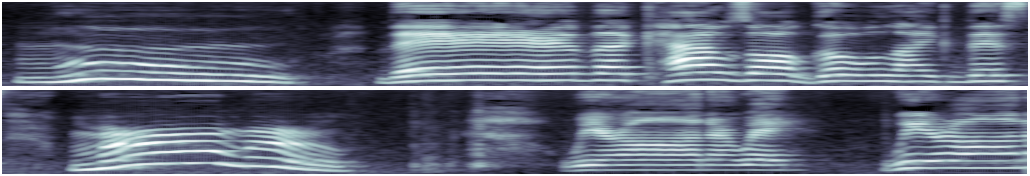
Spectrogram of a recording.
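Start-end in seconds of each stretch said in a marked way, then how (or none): 0.1-1.5 cow moo. Shown as a demonstration. 1.9-5.1 put-on reading to a toddler. Shown as a demonstration. 5.5-6.9 high loud mooing; cow moo. Shown as a demonstration.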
